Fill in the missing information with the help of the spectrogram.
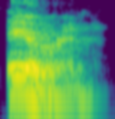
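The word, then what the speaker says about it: Erin: So his first name is Aaron, but it's spelled in the Irish, I believe, the Irish sense, Irish sense, E-R-I-N, okay?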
